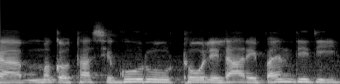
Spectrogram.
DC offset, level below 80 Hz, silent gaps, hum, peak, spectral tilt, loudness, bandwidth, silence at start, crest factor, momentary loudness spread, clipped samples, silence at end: under 0.1%; -44 dBFS; none; none; -4 dBFS; -9 dB/octave; -19 LUFS; 6.2 kHz; 0 s; 14 dB; 4 LU; under 0.1%; 0 s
